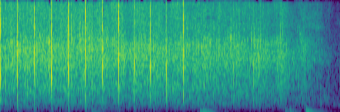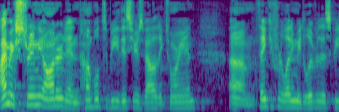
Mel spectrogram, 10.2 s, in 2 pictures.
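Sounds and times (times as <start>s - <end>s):
round of applause: 0.0s - 4.9s
speech: 5.1s - 10.1s.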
